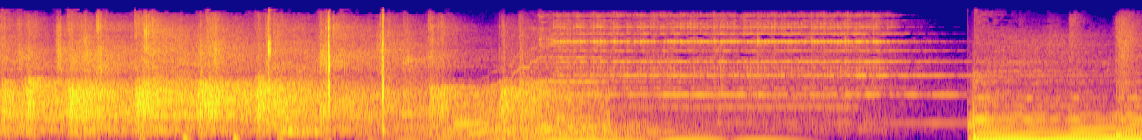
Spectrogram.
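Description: An audience applauds in a dense burst of clapping for a couple of seconds, then it thins out as sustained ringing tones and a low hum take over before an abrupt steady drone.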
